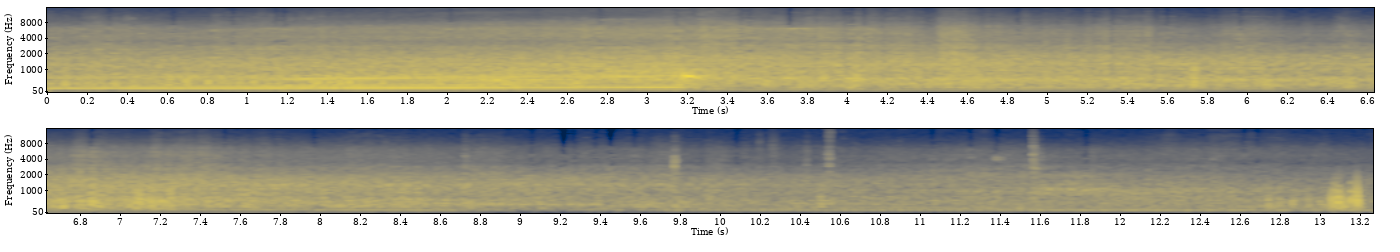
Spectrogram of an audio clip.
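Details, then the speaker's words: Mitsubishi Evo on first drive with a newly fitted FP Red turbo: pulls hard, then a sharp blow-off release as the throttle lifts. The blow-off valve is unchanged but sounds different than with the original turbo. Normal spool and blow-off. "law foul sounds different to when it pops off I didn't change anything on that"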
